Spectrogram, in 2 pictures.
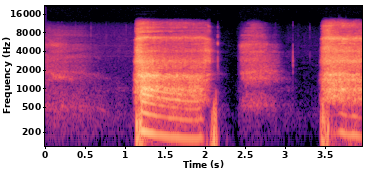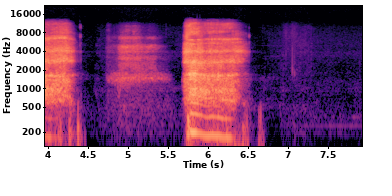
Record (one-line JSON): {"exhalation_length": "7.9 s", "exhalation_amplitude": 20609, "exhalation_signal_mean_std_ratio": 0.4, "survey_phase": "beta (2021-08-13 to 2022-03-07)", "age": "45-64", "gender": "Female", "wearing_mask": "No", "symptom_cough_any": true, "symptom_runny_or_blocked_nose": true, "symptom_abdominal_pain": true, "symptom_fatigue": true, "symptom_headache": true, "symptom_other": true, "smoker_status": "Never smoked", "respiratory_condition_asthma": false, "respiratory_condition_other": false, "recruitment_source": "Test and Trace", "submission_delay": "2 days", "covid_test_result": "Positive", "covid_test_method": "RT-qPCR", "covid_ct_value": 29.3, "covid_ct_gene": "ORF1ab gene", "covid_ct_mean": 29.9, "covid_viral_load": "160 copies/ml", "covid_viral_load_category": "Minimal viral load (< 10K copies/ml)"}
